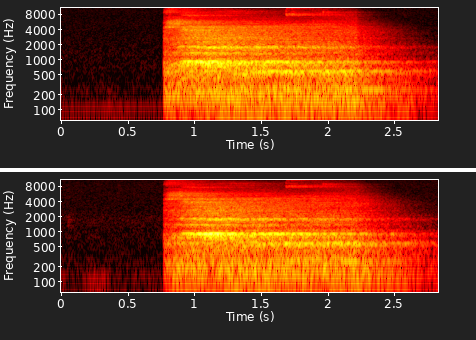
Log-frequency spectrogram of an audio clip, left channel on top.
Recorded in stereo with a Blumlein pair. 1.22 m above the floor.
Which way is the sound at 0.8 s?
65° left.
